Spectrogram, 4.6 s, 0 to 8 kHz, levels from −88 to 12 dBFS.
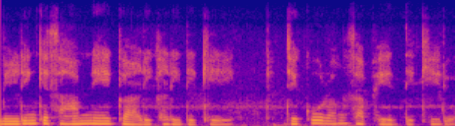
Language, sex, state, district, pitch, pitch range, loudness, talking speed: Rajasthani, female, Rajasthan, Nagaur, 160 Hz, 135-175 Hz, -18 LUFS, 170 wpm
